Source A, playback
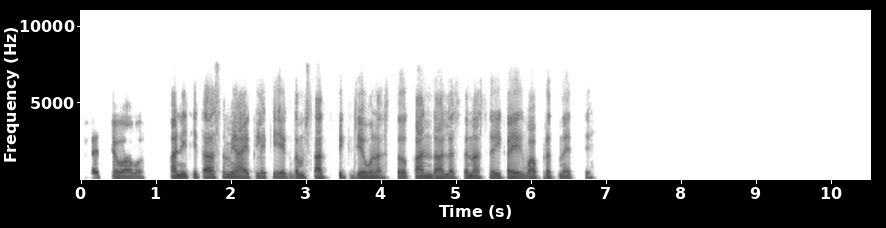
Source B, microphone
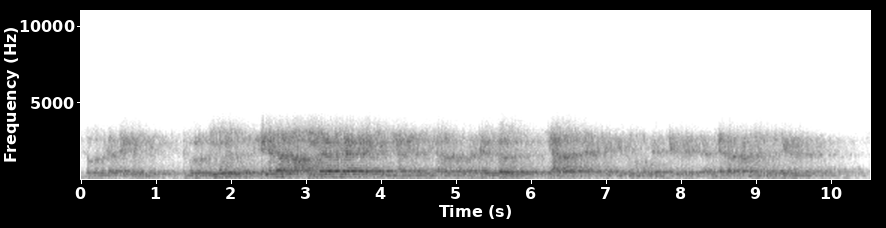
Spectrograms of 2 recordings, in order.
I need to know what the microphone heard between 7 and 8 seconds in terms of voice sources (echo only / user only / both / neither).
user only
